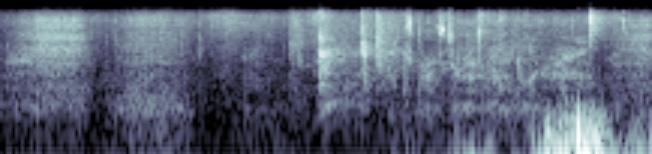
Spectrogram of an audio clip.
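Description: Faint classroom background noise: light rustling and small scattered clicks, with a soft low thump near the end.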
